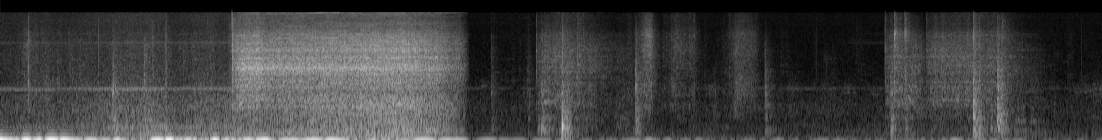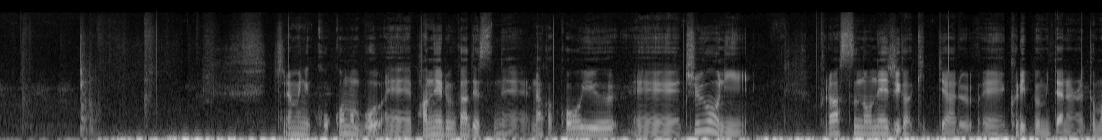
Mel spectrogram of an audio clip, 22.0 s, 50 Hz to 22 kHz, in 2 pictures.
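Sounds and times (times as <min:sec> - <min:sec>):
electric screwdriver whirring: 0:02.3 - 0:04.7, 0:08.9 - 0:10.3.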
